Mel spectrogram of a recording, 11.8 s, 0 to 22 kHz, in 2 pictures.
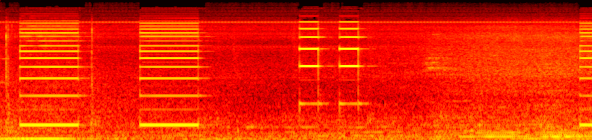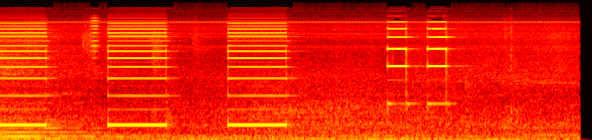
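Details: HP EliteBook 840 G7, water-damaged board previously resoldered at memory pins/pads by another technician, intermittently fails to boot; speakers connected, powered via USB-C: repeating three long, two short beep code and no boot.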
